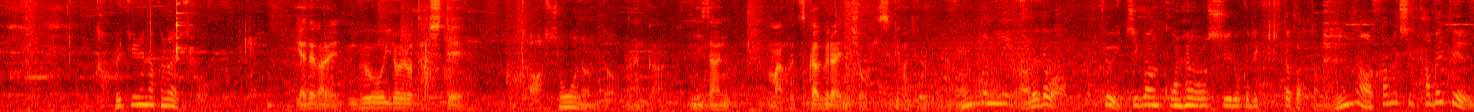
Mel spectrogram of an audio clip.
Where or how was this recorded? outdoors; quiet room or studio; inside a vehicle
outdoors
